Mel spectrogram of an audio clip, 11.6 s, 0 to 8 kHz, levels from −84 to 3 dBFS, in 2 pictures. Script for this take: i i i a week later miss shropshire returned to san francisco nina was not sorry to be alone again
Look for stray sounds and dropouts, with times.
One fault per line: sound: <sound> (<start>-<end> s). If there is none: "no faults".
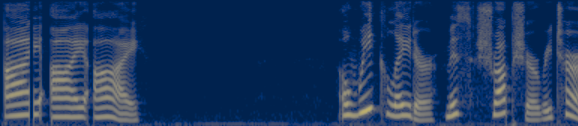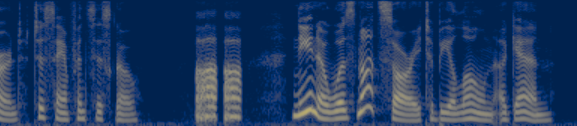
sound: dropout (0.3-0.3 s)
sound: laugh (7.7-8.2 s)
